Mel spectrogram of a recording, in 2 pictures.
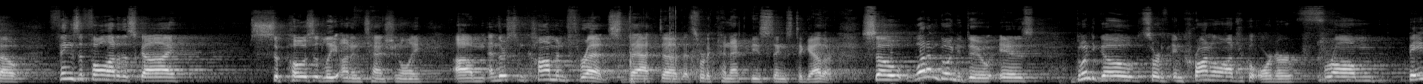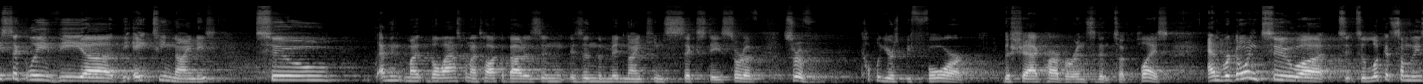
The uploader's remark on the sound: This is the talk I gave on September 30 at the 50th Anniversary Festival commemorating the Shag Harbour UFO Incident in Shag Harbour, Nova Scotia.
